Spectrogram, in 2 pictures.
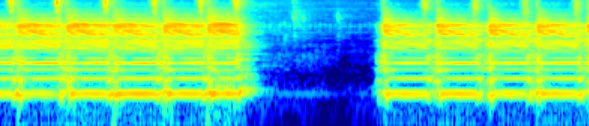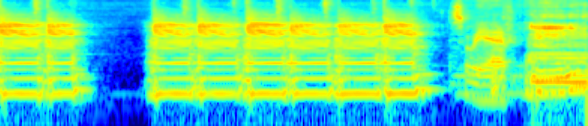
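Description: Electric guitar picking alternately down and up on the open D string, three sustained ringing bursts with short gaps between them, close and clear, with no talk.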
